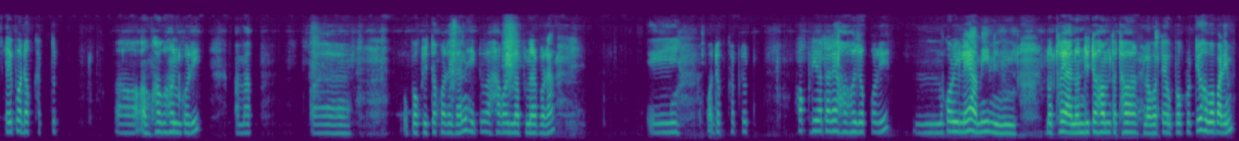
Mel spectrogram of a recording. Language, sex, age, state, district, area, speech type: Assamese, female, 30-45, Assam, Goalpara, rural, spontaneous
